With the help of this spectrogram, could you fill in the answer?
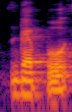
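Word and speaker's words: depot: Drone debris also set fire to a fuel डेपो इन दोनों में एस और T silent है। आपने बस डिपो सुना होगा तो।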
